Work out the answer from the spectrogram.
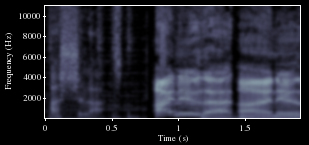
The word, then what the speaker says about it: axolotl: as um the sound the word most english speakers call axolotl is actually pronounced ashalat i knew that i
